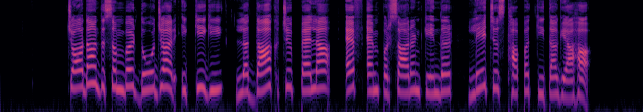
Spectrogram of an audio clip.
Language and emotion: Dogri, neutral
